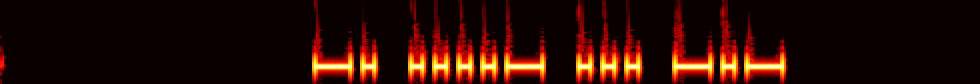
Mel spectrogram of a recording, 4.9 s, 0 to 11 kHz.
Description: Morse code, heard as a keyed tone, about 20 wpm, 700 Hz. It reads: N4SK
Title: Speed Racing - USA 1x2 Call Signs 17wpm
